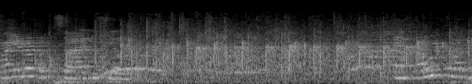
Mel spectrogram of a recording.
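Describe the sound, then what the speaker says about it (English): A round of applause from a school audience at St. Theodore School, a steady wash of clapping running through the whole stretch while a voice speaks over it. "Let us give a round of applause for Ms. Ira Roxanne Silva."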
